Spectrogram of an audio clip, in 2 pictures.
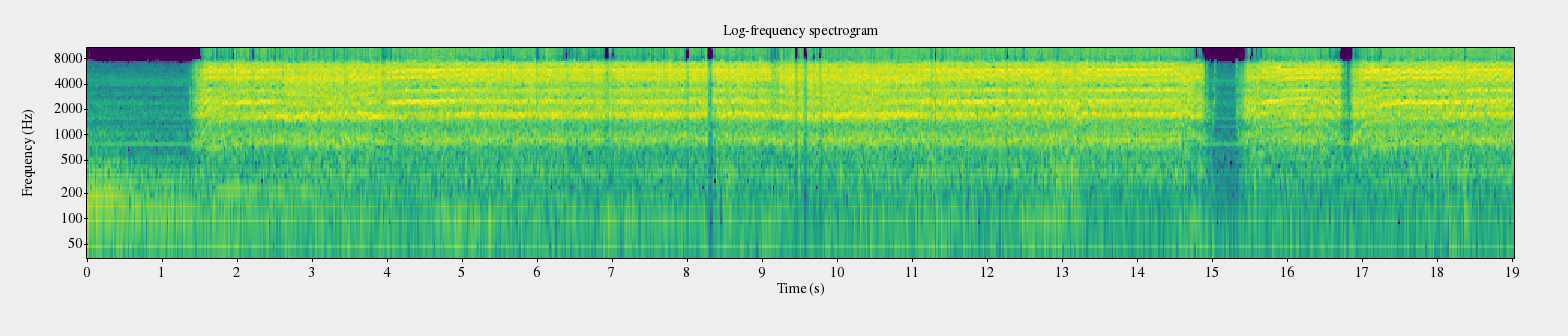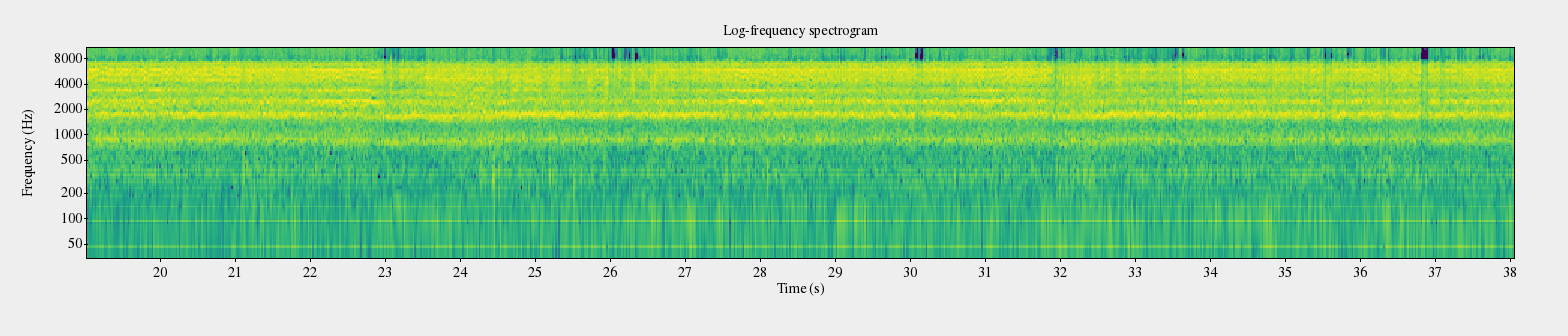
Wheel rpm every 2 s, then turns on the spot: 0, 150, 220, 230, 230, 220, 210, 150, 120, 210, 220, 220, 220, 230, 230, 230, 220, 230, 230.
16-18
